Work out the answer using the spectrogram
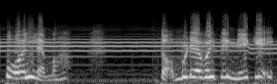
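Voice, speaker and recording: Cranky old mom who can't hear well, kinda high voice, old movie sound. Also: female voice, lively intonation, moderate pace. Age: older. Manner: complaining, scolding, self-pitying. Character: ailing old mother, half-deaf, nagging. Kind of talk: film dialogue. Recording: film soundtrack with faint music.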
